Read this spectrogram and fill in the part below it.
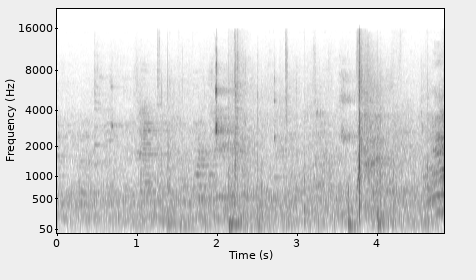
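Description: A racket strikes a shuttlecock with sharp smacks.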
